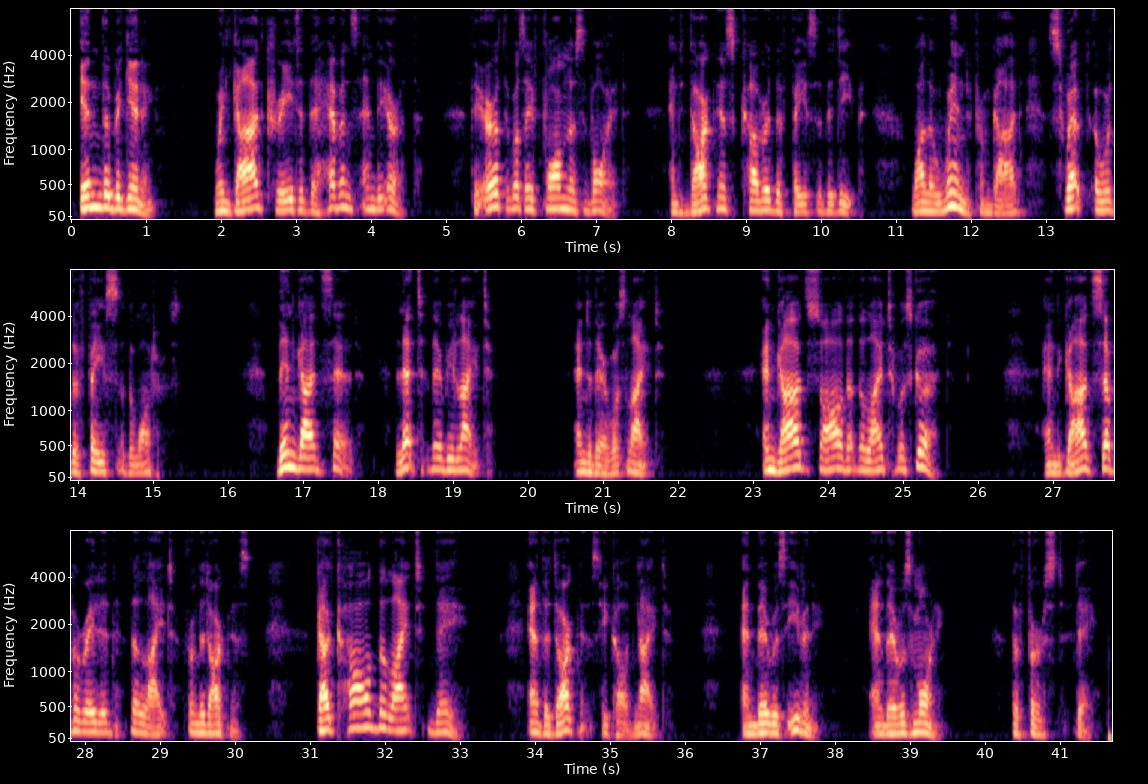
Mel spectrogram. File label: Carol Service Reading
